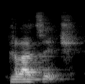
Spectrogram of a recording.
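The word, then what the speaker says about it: Kalajdžić: Kaladzic.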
